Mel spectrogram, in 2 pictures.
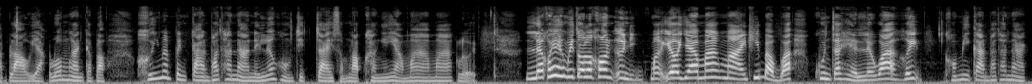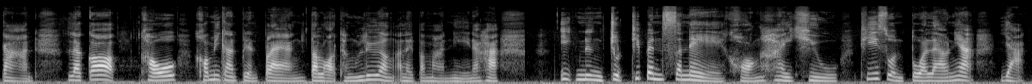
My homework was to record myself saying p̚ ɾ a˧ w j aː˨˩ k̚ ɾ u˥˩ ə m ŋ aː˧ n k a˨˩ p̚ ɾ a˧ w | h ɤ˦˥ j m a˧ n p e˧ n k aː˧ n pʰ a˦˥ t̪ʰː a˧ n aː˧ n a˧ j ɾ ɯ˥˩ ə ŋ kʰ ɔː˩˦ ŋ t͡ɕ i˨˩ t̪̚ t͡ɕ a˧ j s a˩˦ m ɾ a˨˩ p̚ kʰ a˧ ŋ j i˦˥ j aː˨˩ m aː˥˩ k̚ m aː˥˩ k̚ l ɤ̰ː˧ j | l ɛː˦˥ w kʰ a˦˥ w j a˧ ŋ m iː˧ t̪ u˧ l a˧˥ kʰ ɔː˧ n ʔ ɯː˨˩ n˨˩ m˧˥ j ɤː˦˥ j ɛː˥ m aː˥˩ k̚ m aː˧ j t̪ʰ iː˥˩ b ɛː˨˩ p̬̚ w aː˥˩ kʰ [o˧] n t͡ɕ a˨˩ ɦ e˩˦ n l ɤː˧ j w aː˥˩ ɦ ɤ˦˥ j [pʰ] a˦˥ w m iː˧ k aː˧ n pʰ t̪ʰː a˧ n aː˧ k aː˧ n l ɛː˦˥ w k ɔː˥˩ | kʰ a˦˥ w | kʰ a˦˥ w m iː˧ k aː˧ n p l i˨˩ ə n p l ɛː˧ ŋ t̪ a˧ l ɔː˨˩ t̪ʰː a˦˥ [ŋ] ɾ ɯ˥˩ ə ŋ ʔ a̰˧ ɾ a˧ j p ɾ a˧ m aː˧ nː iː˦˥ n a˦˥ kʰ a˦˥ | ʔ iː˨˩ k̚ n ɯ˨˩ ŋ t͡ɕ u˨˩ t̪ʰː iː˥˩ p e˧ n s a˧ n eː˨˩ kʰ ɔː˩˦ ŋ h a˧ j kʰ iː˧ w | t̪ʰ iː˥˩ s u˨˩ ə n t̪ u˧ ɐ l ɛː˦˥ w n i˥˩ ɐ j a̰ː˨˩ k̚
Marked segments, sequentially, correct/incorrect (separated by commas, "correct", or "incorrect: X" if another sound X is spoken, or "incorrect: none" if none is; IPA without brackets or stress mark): incorrect: u˧, incorrect: kʰ, correct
